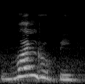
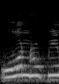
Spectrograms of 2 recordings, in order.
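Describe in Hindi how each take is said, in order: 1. 'One' 'w' ध्वनि से शुरू होता है। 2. 'One' एक साधारण स्वर ध्वनि से शुरू होता है। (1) "डब्ल्यू या वी की ध्वनि दे रहा है" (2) "हम ओन रुपी नहीं बोल रहे"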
